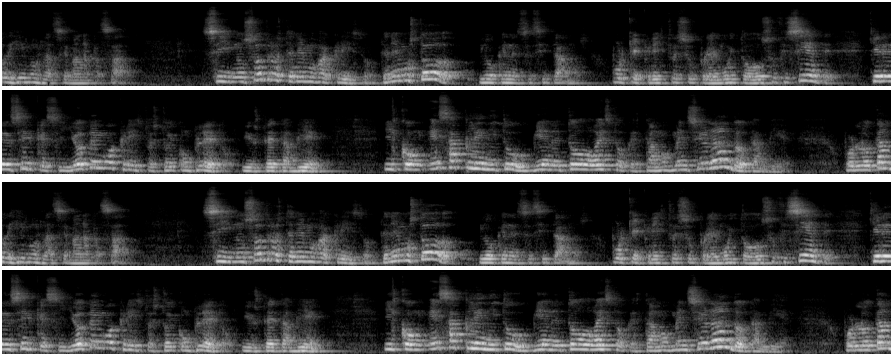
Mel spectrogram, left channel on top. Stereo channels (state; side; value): normal; both; correlation 0.30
